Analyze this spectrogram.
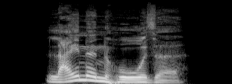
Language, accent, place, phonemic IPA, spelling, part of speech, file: German, Germany, Berlin, /ˈlaɪ̯nənˌhoːzə/, Leinenhose, noun, De-Leinenhose.ogg
- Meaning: linen trousers, linen pants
